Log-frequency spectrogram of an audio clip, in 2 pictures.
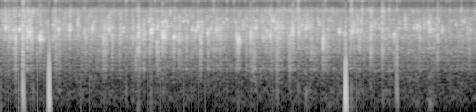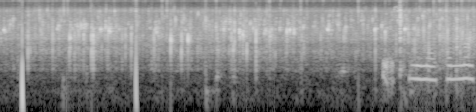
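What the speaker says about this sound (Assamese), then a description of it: "কেৰাহী তেলো গৰম হৈ গ'ল। এতিয়া ইয়াত দি দিম মই পিঁয়াজখিনি।" Onions hit hot oil in a wok and fry with a steady, bright sizzle, broken by a few sharp clicks of a utensil, close up and without talk.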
